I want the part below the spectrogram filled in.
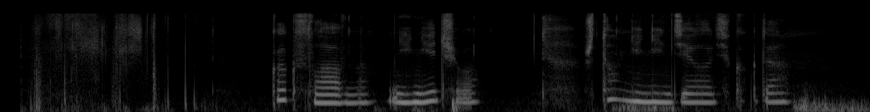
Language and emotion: Russian, sad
